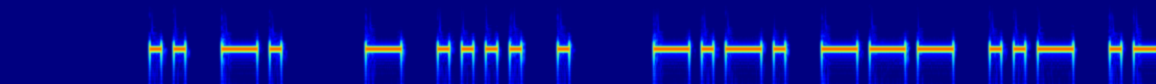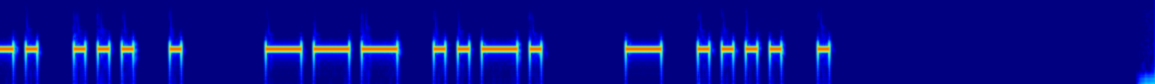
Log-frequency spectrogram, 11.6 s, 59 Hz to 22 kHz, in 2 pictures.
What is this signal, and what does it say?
Morse code, heard as a keyed tone, about 20 wpm, 700 Hz. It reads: IN THE COURSE OF THE
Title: Speed-Racing - Sets of 5 Words 20wpm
